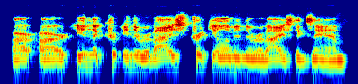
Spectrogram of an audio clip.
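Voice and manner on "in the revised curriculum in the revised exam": ordinary talk, nothing marked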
